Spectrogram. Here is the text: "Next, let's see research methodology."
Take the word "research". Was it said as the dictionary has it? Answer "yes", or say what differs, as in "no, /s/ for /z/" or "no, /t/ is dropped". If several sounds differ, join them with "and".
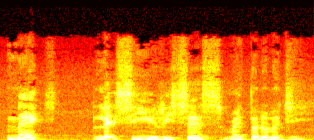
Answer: no, /s/ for /tʃ/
